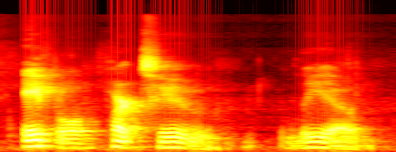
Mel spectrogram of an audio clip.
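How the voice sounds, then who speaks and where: A man speaks in a monotone, flat intonation. Noticeable background noise is present. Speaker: tarot reader. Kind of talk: tarot reading. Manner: casual, rambling with fillers.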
